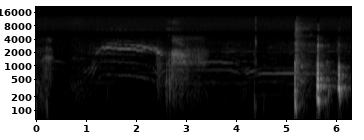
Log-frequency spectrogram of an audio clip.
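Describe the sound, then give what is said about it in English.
A cat meows in a few drawn-out, wavering tonal cries, followed by a few short, harsher bursts near the end. The sounds are fairly faint, separated by quiet gaps, and no one speaks. “Oh, she was rubbing her back up against the ladder. Because she's a cat.”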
